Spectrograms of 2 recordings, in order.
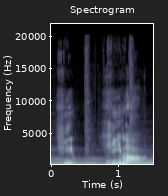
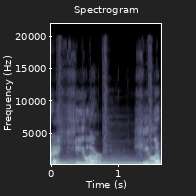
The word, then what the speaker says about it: Gila monster: it so Gila monster The Gila monster pronounced as he heila or a healer healer monster it's a lar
